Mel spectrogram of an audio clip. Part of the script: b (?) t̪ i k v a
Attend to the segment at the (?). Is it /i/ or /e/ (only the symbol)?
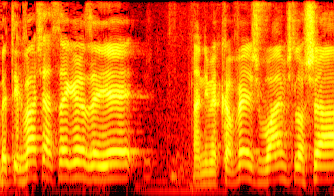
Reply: e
